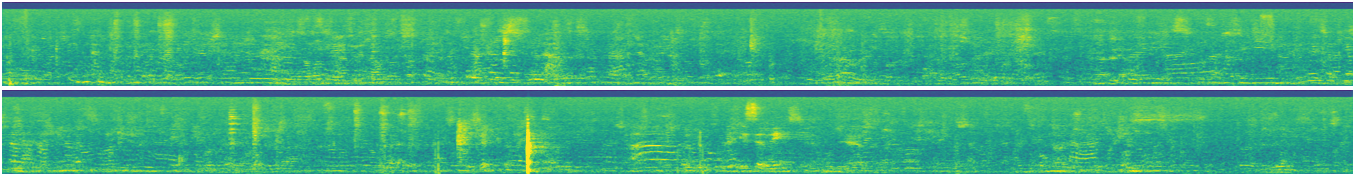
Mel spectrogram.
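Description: Many men and women chat quietly in a large room.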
